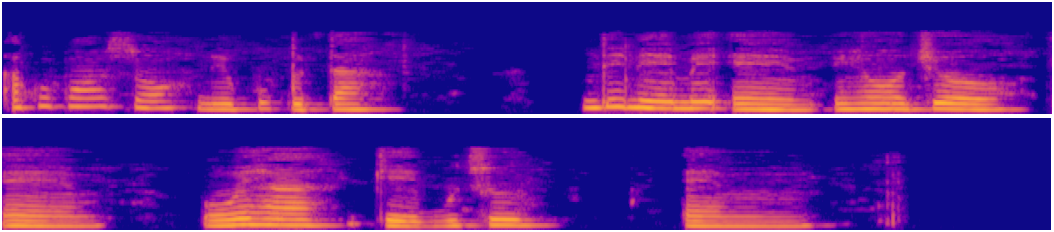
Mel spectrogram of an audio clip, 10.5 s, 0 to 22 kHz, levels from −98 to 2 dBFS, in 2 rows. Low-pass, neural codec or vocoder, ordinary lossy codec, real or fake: 7.2 kHz; codec, 16 kHz, 16 kbps, FreqCodec, larger model; MP3, 32 kbps; fake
